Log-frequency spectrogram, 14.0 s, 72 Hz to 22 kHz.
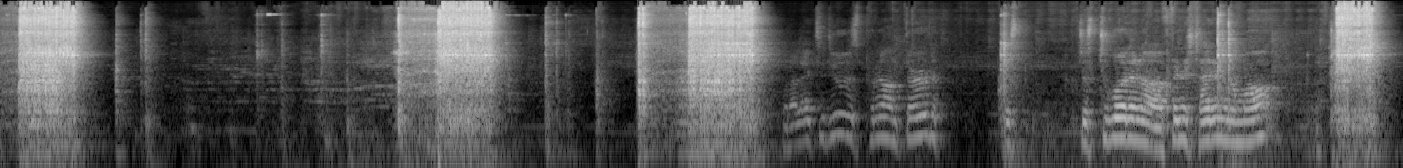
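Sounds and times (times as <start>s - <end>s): impact wrench bursts: 0.0s - 1.0s, 4.0s - 5.1s, 6.4s - 7.7s, 13.3s - 14.0s.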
